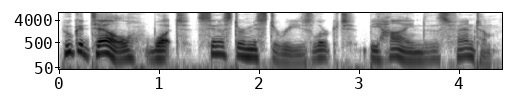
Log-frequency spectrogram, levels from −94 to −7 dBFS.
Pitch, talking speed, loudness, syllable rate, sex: 125 Hz, 135 wpm, -19 LUFS, 3.9 syllables/s, male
